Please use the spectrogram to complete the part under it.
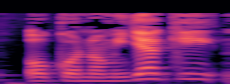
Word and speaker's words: okonomiyaki: Otra experiencia, el auténtico, a ver si lo digo bien, okonomiyaki de Hiroshima. – Correcto, eso es.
